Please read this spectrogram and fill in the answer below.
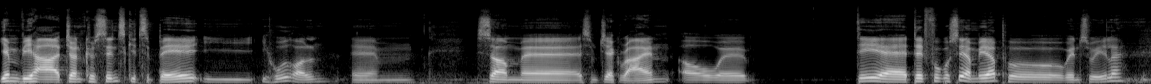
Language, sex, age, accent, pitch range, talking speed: Danish, male, 20-39, native, 105-145 Hz, 125 wpm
